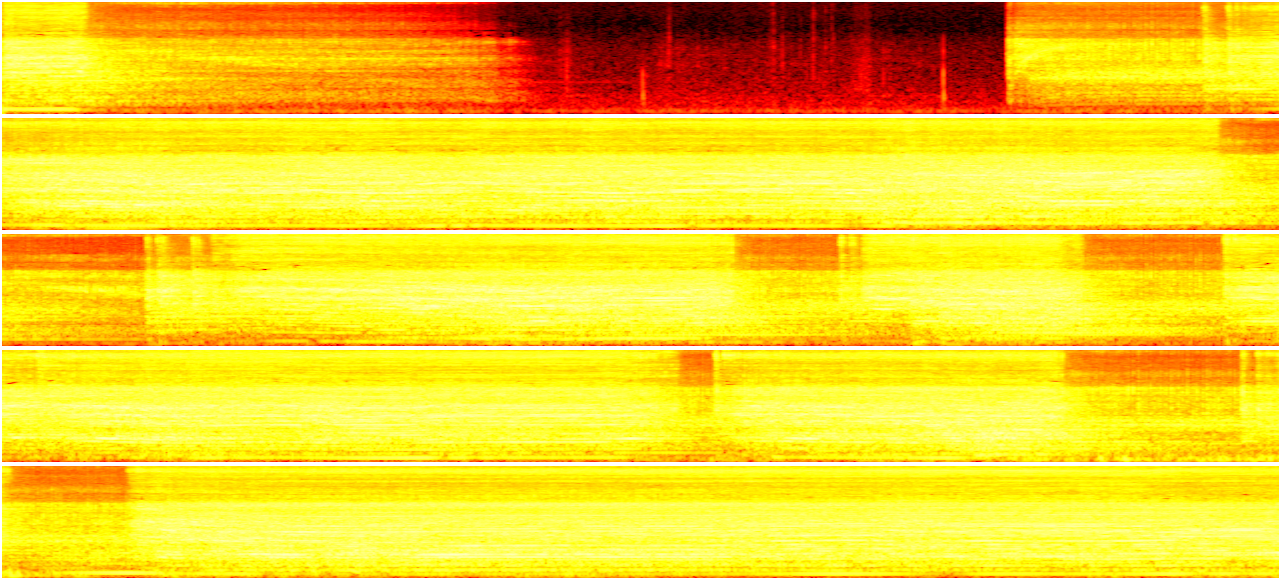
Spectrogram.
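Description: Cordless angle grinder working against the steel lid of a metal drum: it winds down and stops just after the start, stays silent for a couple of seconds, then starts again and runs loud with a shifting whine, easing off briefly several times as the disc bites the metal.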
